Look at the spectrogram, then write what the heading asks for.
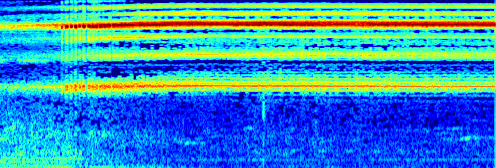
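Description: A cicada sings a loud, steady, shrill buzz that starts abruptly and holds without pause.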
